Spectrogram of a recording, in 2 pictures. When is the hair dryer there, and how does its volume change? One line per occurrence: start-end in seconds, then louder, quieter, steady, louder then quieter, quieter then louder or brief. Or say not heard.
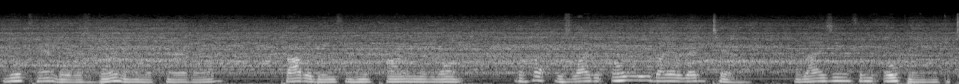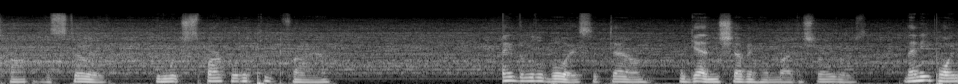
0.0-19.1 quieter.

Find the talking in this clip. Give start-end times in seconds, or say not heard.
0.0-12.9, 14.6-19.1.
